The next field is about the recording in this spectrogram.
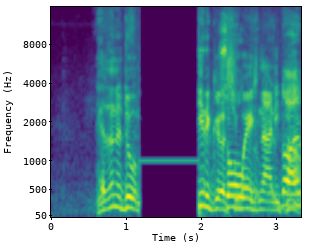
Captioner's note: beep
